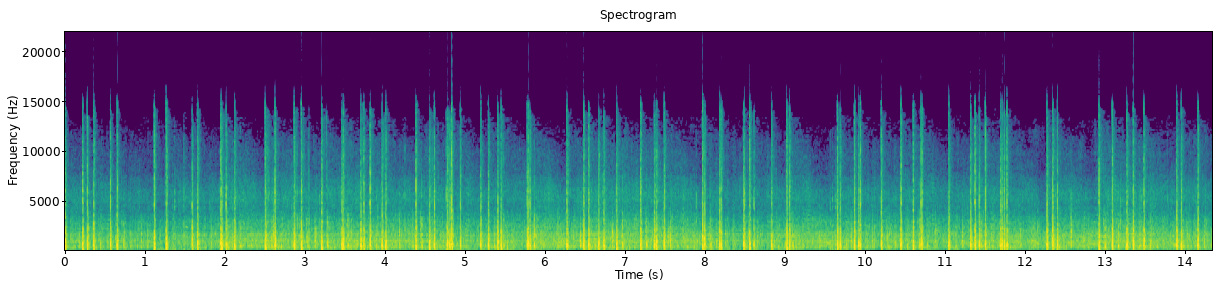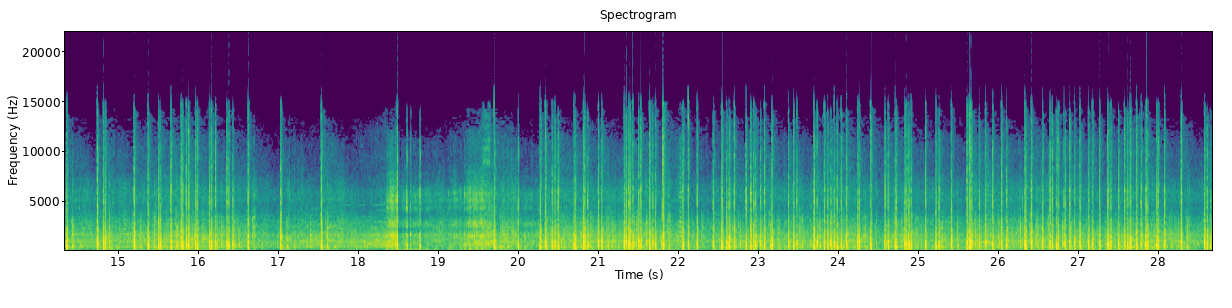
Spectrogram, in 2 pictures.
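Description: Fireworks display: a dense, continuous barrage of rapid bangs and crackles from aerial shells and crackling stars, overlapping without pause. There is a brief lull about two-thirds of the way through.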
